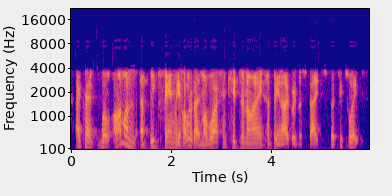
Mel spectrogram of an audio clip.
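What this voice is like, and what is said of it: Australian accent. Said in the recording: “we love that Australian accent”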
